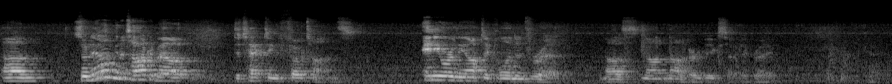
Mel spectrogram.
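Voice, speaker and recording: Fairly quick and animated, with a rather high pitch, a middle-aged physics lecturer explains ideas at a science cafe by asking questions and answering them. A far camera mic records him in a seminar room with a projector screen, leaving the sound distant, echoey and noisy.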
